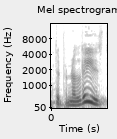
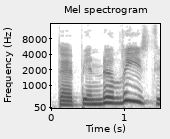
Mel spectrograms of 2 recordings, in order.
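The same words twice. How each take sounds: First: "they've been" rushed lightly, swing into "released"; singsong rhythm. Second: "They've been released" evenly weighted, syllable by syllable; Korean-style even rhythm. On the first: Teacher shows native rhythm, "they've been released" said as if singing. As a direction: lilt through "they've been released" with the beat on "released". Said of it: "막 노래하듯이요". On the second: Teacher shows the rhythm to avoid, "They've been released" in even Korean rhythm. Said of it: "약간 우리나라처럼 이렇게". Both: Shown as a demonstration.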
